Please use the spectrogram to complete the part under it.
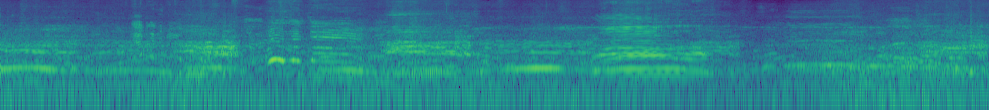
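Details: Sahiwal bull calf for sale at a cattle market in Chittagong, Bangladesh, lowing in long harmonic moos, repeated several times across the stretch, over steady crowd chatter and bargaining voices.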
